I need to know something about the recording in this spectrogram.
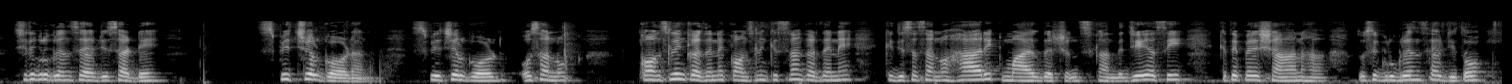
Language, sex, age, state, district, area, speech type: Punjabi, female, 60+, Punjab, Amritsar, urban, spontaneous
